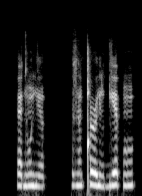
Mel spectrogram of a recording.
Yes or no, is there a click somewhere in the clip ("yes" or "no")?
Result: yes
